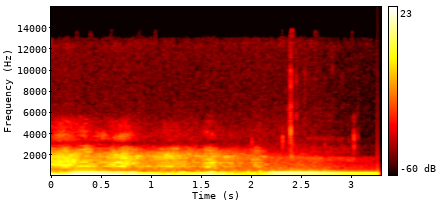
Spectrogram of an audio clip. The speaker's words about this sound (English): These are the sounds of humpback and blue whales off the coast of California. Every year, these gentle giants migrate up and down our coastline, but they share the water with something less gentle.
